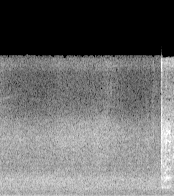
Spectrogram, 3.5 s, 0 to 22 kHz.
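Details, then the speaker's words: Renault Mascott 3, DXI 3.0L 150 hp diesel: the starter spins at a steady cranking rhythm but the engine never fires; a high-pressure gauge shows no rail pressure, and the injectors aren't leaking. "Здесь вы увидите запуск двигателя. В топливной рампе нет давления ."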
